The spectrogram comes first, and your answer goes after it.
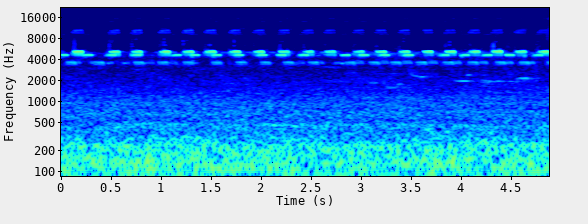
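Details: On a summer meadow in bloom, crickets keep up a high, rhythmic chirping of short bursts, about two per second, layered at two pitches, while a soft low rumble runs beneath and a faint thin whistle rises near the end.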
